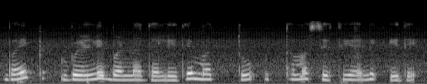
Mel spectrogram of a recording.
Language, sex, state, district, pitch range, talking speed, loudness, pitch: Kannada, female, Karnataka, Bangalore, 210-235 Hz, 100 wpm, -17 LUFS, 220 Hz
